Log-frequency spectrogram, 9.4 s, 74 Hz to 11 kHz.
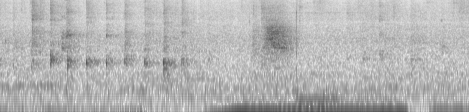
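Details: Asian elephants at Washington Park Zoo, Portland, Oregon, recorded 25 October 1984 making infrasonic calls; sped up 2.5 times so the normally inaudible rumbles come through as a steady, deep droning hum of several seconds, preceded by scattered knocks and clicks.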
